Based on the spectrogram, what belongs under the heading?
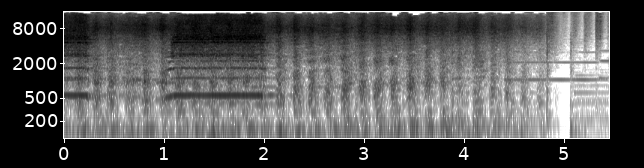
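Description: Steam locomotive sound effect: a whistle blast with steam hiss about a second in, following the tail of an earlier blast, then a steady run of rhythmic chuffing that fades near the end.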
